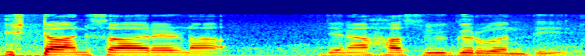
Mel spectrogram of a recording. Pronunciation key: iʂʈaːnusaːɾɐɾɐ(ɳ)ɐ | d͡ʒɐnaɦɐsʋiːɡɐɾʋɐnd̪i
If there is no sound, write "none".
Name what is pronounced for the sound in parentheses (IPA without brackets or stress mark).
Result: ɳ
